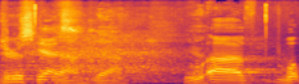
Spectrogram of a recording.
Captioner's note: laughter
